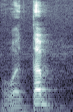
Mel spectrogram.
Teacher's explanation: Namun karena di sini ada tasydid, maka tunaikan tasydidnya dulu, ya. Tasydidnya dulu tekan, kemudian dipantulkan · Ada ba bertasydid, ada ba bertasydid, kemudian ba memiliki sifat qalqalah atau memantul suaranya, ya, khususnya ketika sukun atau menjadi sukun barisnya karena sebab waqaf, seperti yang terjadi di sini Al-Masad ayat 1 wa tab, ya, ini sukun, ya, sehingga suara ba-nya dipantulkan.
